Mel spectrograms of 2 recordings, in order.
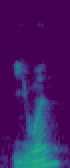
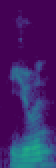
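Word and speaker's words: Yeun: Wonderful How do How do you choices. pronounce his? I don't want to mispronounce it. Ewan. Ewan? Yeah. Ewan. I think, yeah.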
